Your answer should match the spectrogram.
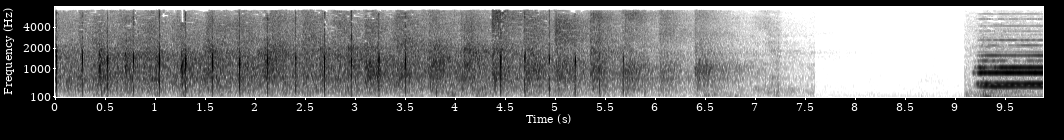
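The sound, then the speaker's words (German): An audience applauds two musicians for their musical performances at a church service, the clapping falling into a steady, even rhythm before gradually dying away into silence; a sustained musical tone then begins at the very end. “Und ich denke, beide haben einen Applaus verdient für Ihre musikalischen Leistungen.”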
